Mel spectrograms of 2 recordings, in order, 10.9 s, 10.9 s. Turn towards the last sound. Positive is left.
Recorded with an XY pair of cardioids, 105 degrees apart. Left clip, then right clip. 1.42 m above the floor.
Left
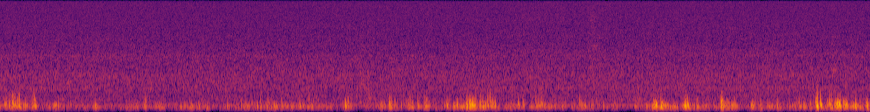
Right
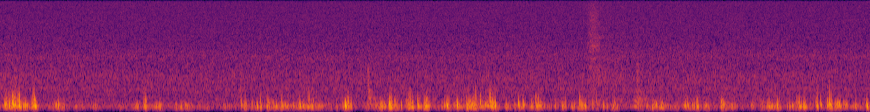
No sound to turn to.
